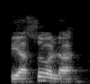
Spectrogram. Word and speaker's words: Piazzolla: Piazzola, como en Italia. – La doble Z y la doble L son como una S estirada, Piazzola o Piazzola.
